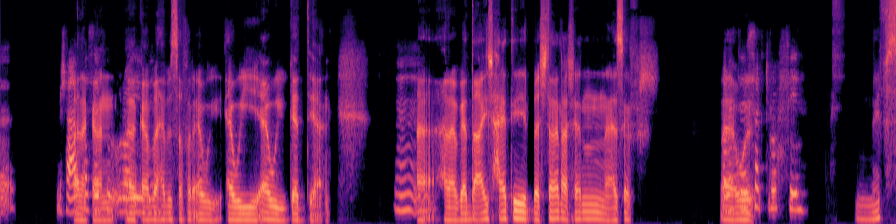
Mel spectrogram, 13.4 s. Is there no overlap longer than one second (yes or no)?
no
